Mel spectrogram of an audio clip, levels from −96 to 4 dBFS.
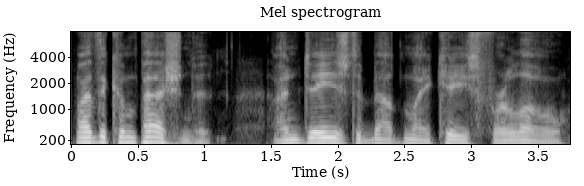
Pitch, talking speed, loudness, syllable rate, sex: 105 Hz, 160 wpm, -18 LUFS, 4.8 syllables/s, male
